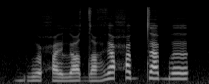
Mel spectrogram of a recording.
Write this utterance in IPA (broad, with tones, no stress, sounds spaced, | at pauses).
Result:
bʱ u˩ ħ ɘ˩ l u˩ dˤ ɘ˩ ɦ ɘ˥ ħ ə˥ b t a˥ b ə˥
